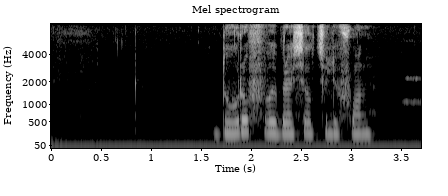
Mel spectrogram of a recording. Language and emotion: Russian, neutral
